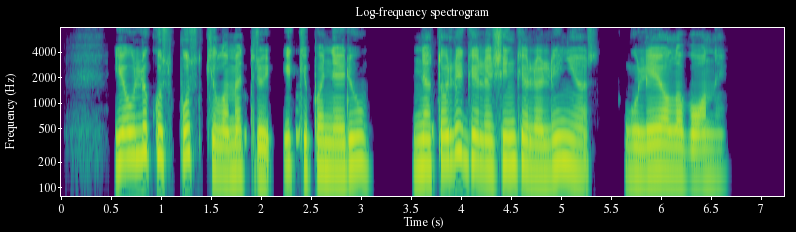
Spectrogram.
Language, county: Lithuanian, Kaunas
